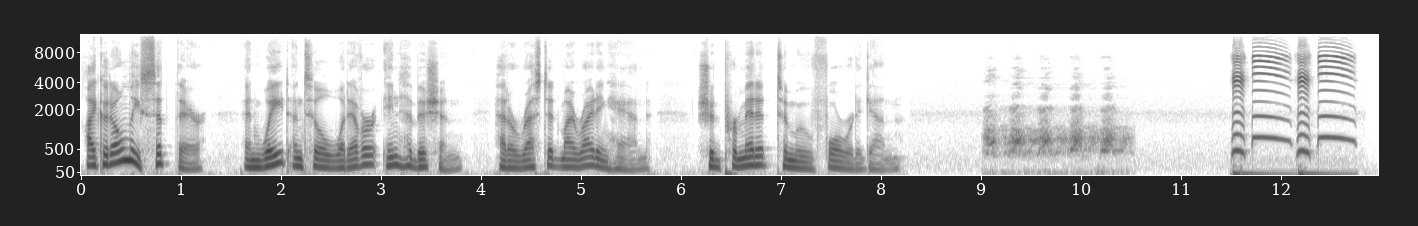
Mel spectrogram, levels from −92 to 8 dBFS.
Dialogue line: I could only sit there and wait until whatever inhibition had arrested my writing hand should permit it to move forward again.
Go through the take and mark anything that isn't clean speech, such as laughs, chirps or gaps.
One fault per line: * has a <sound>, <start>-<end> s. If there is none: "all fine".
* has a bark, 9.0-10.6 s
* has a squeak, 11.5-12.8 s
